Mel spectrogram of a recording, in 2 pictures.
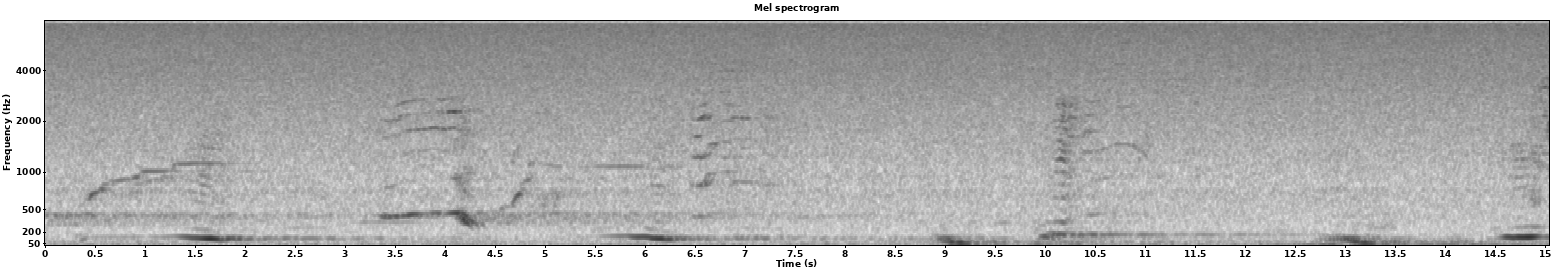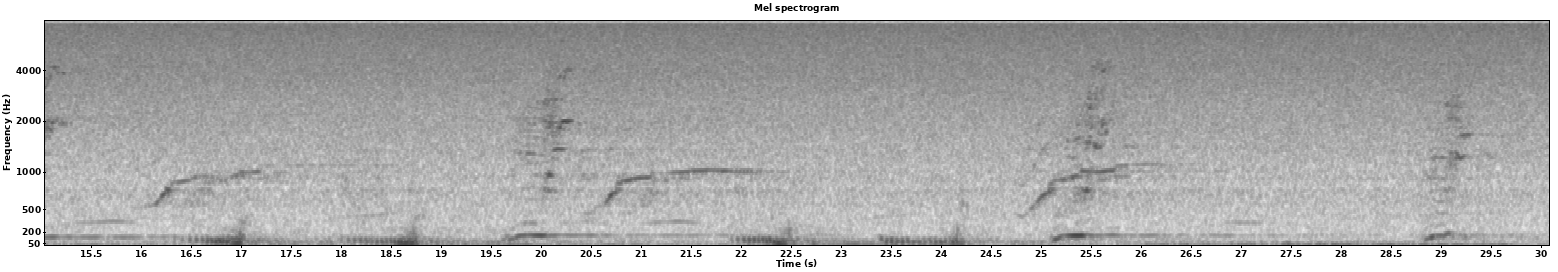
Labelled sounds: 0.5	1.7	humpback whale, 0.80 to 1.2 kHz
3.3	4.2	humpback whale, 1.7 to 2.7 kHz
5.5	5.9	humpback whale, 1.0 to 1.1 kHz
6.5	7.1	humpback whale, 0.80 to 2.1 kHz
10.1	11.0	humpback whale, 1.2 to 2.2 kHz
14.7	15.3	humpback whale, 1.2 to 2.1 kHz
16.2	17.2	humpback whale, 0.80 to 1.1 kHz
20.0	21.9	humpback whale, 0.80 to 2.1 kHz
25.0	26.2	humpback whale, 0.80 to 1.2 kHz

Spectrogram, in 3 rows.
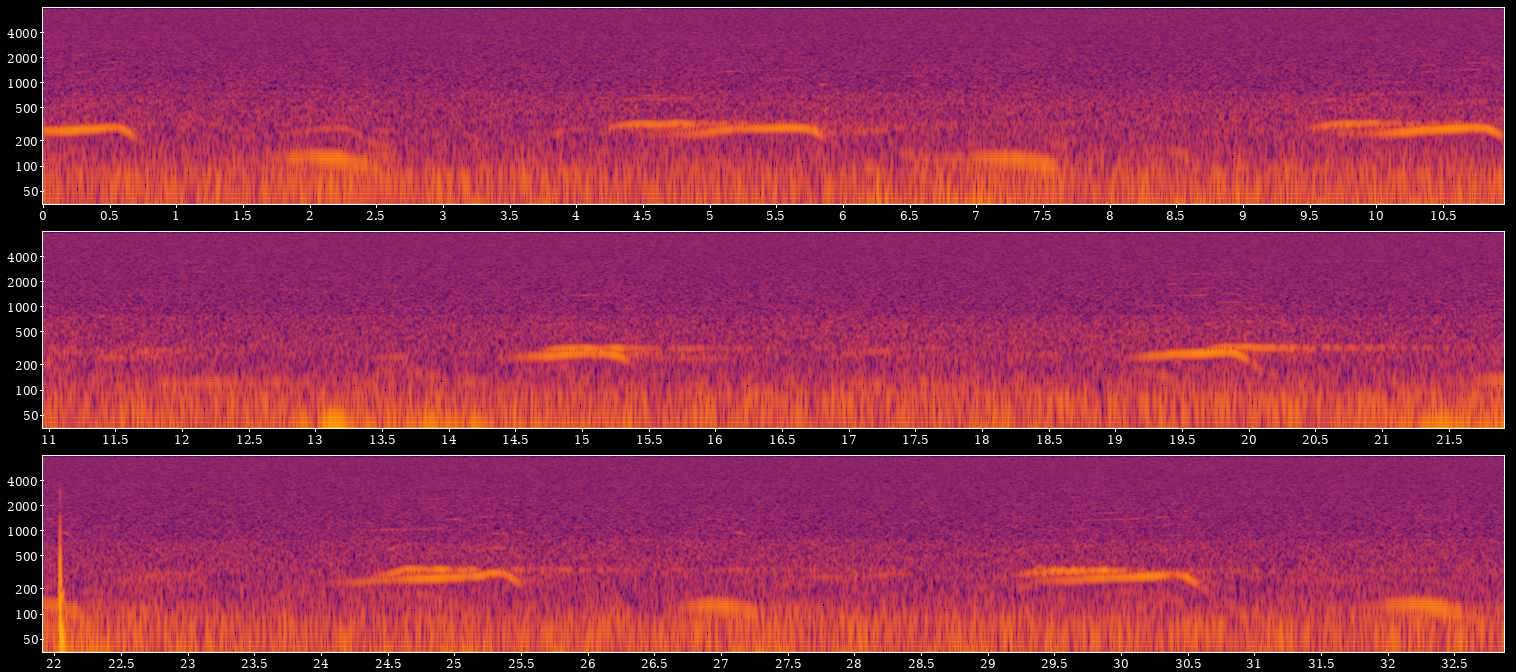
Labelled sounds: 29.8	30.2	humpback whale, 1.3 to 1.5 kHz

